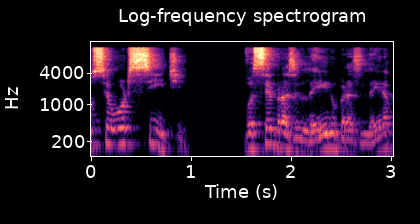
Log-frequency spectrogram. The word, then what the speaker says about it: ORCID: já criou o seu orcid você brasileiro brasileira pode pronunciar orcid Sem problema embora signifique orc ID que é uma identidade internacional para os intelectuais certo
